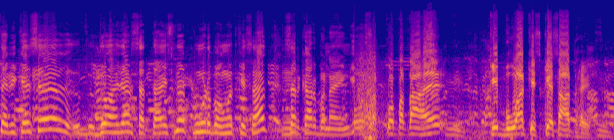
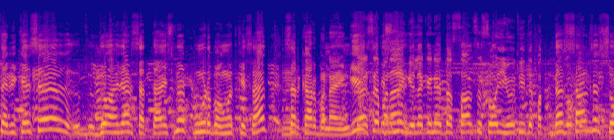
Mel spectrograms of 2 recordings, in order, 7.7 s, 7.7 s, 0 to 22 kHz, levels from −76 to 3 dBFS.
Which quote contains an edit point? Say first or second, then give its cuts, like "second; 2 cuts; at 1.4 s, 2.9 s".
first; 1 cut; at 4.4 s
